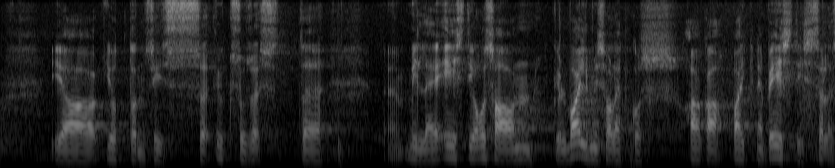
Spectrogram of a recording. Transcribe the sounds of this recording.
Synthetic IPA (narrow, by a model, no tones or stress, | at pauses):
jɑjut̪ˑːunsiːsyksuse̞st̪ | milːe̞ʔe̞ːst̪io̞sɑo̞nkylːvɑlʲmiso̞le̞kːusɑɡ̥ɑpɑjkˑneb̥e̞ːst̪isse̞lːe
